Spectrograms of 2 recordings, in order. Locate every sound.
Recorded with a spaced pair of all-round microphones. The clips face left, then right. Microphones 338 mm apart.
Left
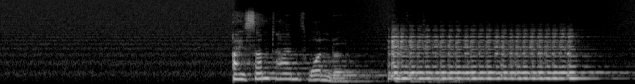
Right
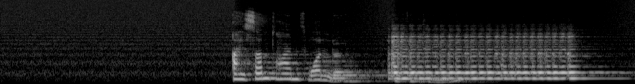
2.3 s a man speaking: 45° left (ahead or behind), 0.9 m; by 4.7 s 25° right (ahead or behind), 1.6 m
3.9 s a violin: 40° left (ahead or behind), 0.7 m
